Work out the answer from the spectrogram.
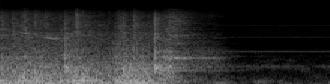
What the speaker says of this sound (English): starting the bike, and then just waiting until it cuts out itself because of fuel starvation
